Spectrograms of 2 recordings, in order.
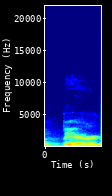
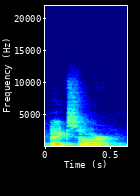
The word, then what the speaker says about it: Bexar: so something close to that it looks like bexar it's not it's pronounced bear but if you type it in it's going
